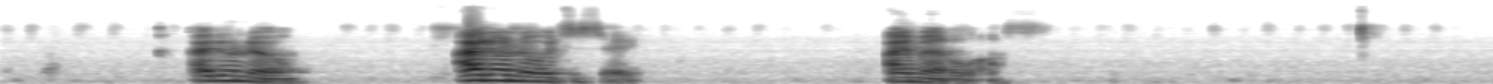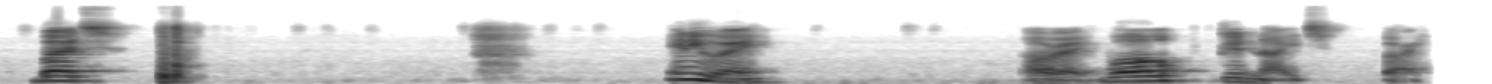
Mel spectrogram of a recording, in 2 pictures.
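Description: A woman speaks close by, in short animated bursts with pauses.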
